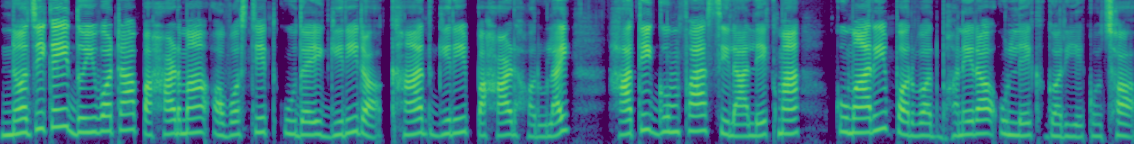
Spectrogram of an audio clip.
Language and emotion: Nepali, neutral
